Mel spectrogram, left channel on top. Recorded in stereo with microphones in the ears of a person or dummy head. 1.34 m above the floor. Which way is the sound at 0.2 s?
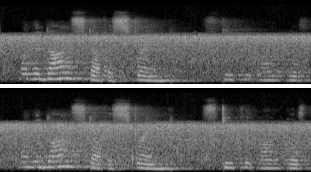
30° left (ahead or behind).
